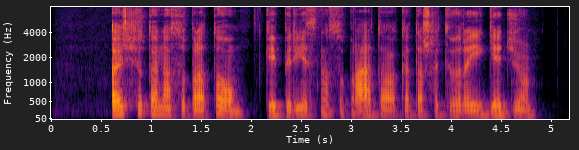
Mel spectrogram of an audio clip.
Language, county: Lithuanian, Klaipėda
